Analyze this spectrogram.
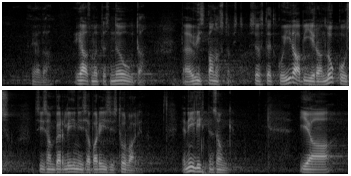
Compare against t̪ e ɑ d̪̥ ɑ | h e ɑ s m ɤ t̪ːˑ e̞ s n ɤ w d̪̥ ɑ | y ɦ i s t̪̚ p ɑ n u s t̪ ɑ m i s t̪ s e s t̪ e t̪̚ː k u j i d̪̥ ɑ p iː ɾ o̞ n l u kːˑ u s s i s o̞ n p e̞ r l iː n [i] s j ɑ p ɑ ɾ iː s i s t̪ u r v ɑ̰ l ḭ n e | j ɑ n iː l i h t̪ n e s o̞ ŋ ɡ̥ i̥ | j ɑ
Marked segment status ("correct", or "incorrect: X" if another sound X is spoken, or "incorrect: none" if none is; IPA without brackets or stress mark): correct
